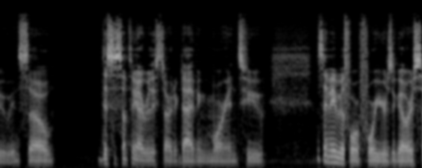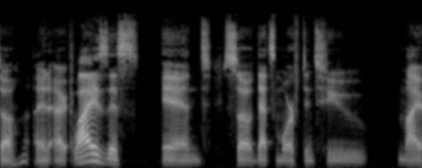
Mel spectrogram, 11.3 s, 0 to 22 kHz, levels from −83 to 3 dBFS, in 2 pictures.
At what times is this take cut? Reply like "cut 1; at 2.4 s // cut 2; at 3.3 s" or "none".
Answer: cut 1; at 6.5 s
